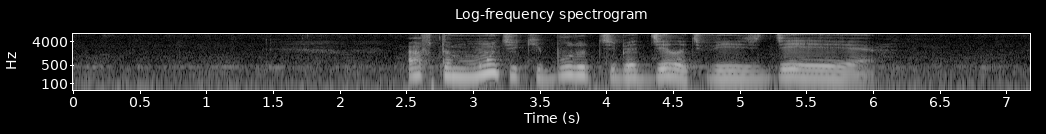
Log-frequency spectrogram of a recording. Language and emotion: Russian, angry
